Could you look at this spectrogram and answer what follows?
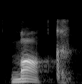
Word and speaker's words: knock: Now, the letter K is usually silent before the letter N. For example, knife, knock, no.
